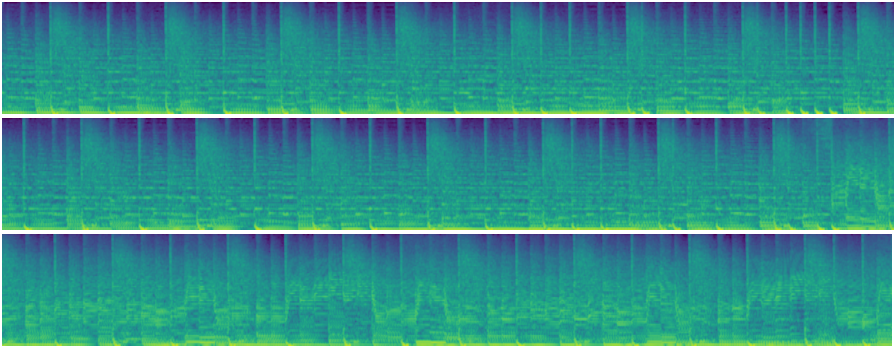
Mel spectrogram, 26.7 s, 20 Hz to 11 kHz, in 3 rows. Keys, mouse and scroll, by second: 2.2-3.6 shift+middle drag, 3.6-4.3 drag, 4.3-4.9 middle drag, 4.9 scroll down 3, 5.2 shift+middle drag, 5.4 scroll up 1, 5.4-6.2 middle drag, 6.2 scroll up 1, 7.0 click, 8.2-8.7 drag, 8.7-9.5 shift+middle drag, 9.5 shift+a, 10.3 s, 12.4 middle click, 12.8-17.0 drag, 17.0 scroll down 4, 17.1-17.5 middle drag, 17.5 click, 18.5 ctrl+shift+t, 20.4 click, 20.8 middle click, 21.1-21.6 scroll up 3, 21.6-24.3 drag, 24.3 middle click, 24.7-25.4 scroll up 2, 25.4-26.2 middle drag, 26.3 scroll up 1.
